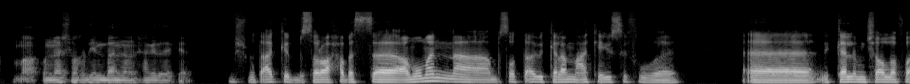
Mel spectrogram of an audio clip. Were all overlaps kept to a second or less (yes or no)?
yes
